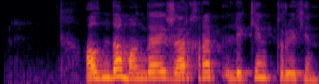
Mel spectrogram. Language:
Kazakh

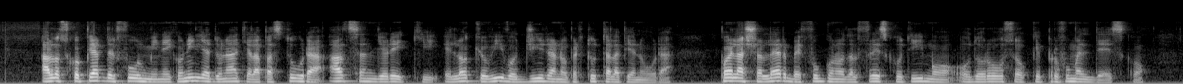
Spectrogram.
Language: Italian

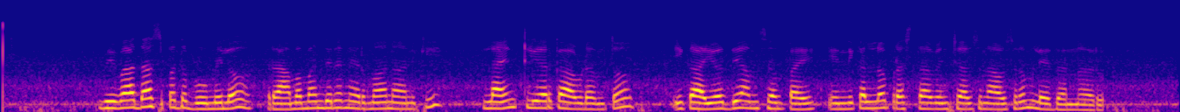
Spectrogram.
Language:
Telugu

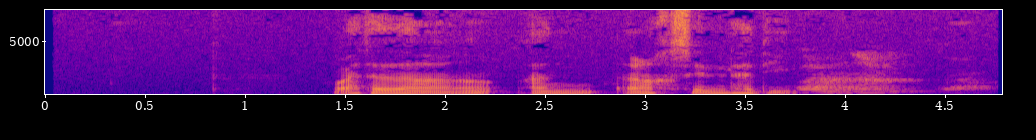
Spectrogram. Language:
Arabic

